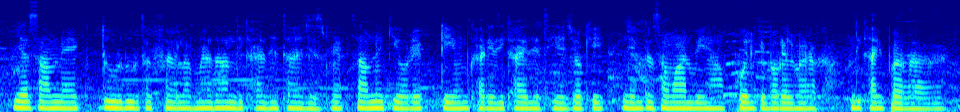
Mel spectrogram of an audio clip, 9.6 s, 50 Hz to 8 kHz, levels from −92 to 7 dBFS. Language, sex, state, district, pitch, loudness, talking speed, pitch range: Hindi, male, Bihar, Muzaffarpur, 160 Hz, -37 LUFS, 225 wpm, 155-165 Hz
